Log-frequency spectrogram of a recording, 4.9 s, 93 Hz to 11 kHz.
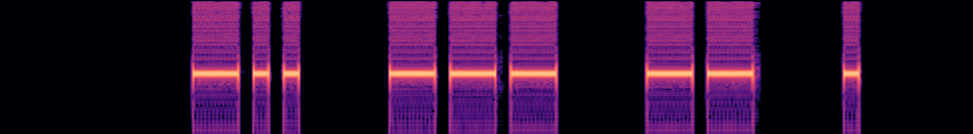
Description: Morse code, heard as a keyed tone, about 16 wpm, 800 Hz. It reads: D O M E
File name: Alphabetical / Alphabetical mp3s / Ds @10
